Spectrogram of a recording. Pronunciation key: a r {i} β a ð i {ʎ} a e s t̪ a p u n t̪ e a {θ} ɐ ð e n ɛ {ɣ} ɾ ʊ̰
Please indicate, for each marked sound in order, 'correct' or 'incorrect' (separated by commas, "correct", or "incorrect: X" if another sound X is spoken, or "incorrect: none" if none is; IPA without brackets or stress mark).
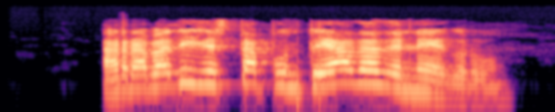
incorrect: a, correct, incorrect: ð, correct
